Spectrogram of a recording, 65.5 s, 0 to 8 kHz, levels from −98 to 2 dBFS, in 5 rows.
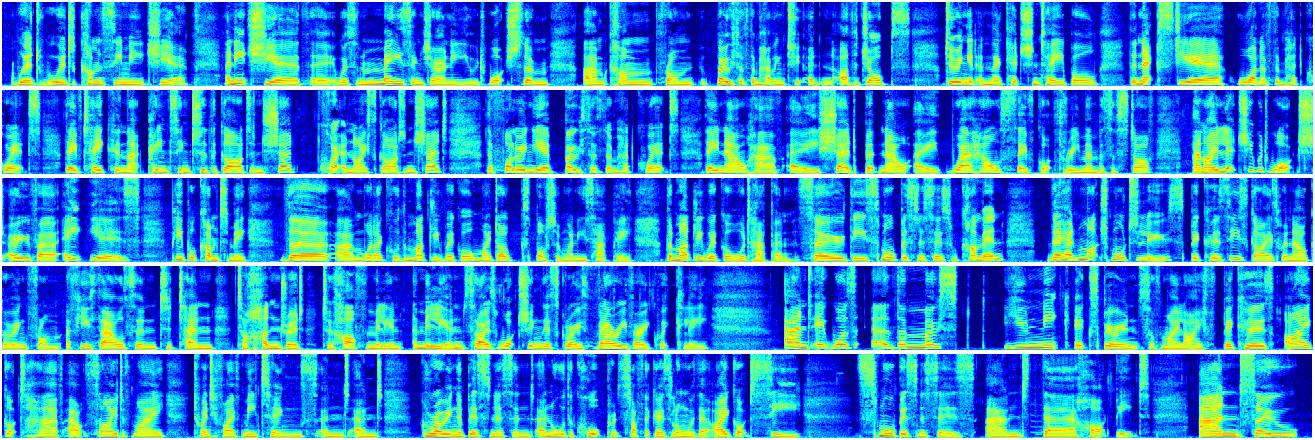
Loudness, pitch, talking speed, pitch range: -27 LUFS, 190 Hz, 185 wpm, 175-210 Hz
